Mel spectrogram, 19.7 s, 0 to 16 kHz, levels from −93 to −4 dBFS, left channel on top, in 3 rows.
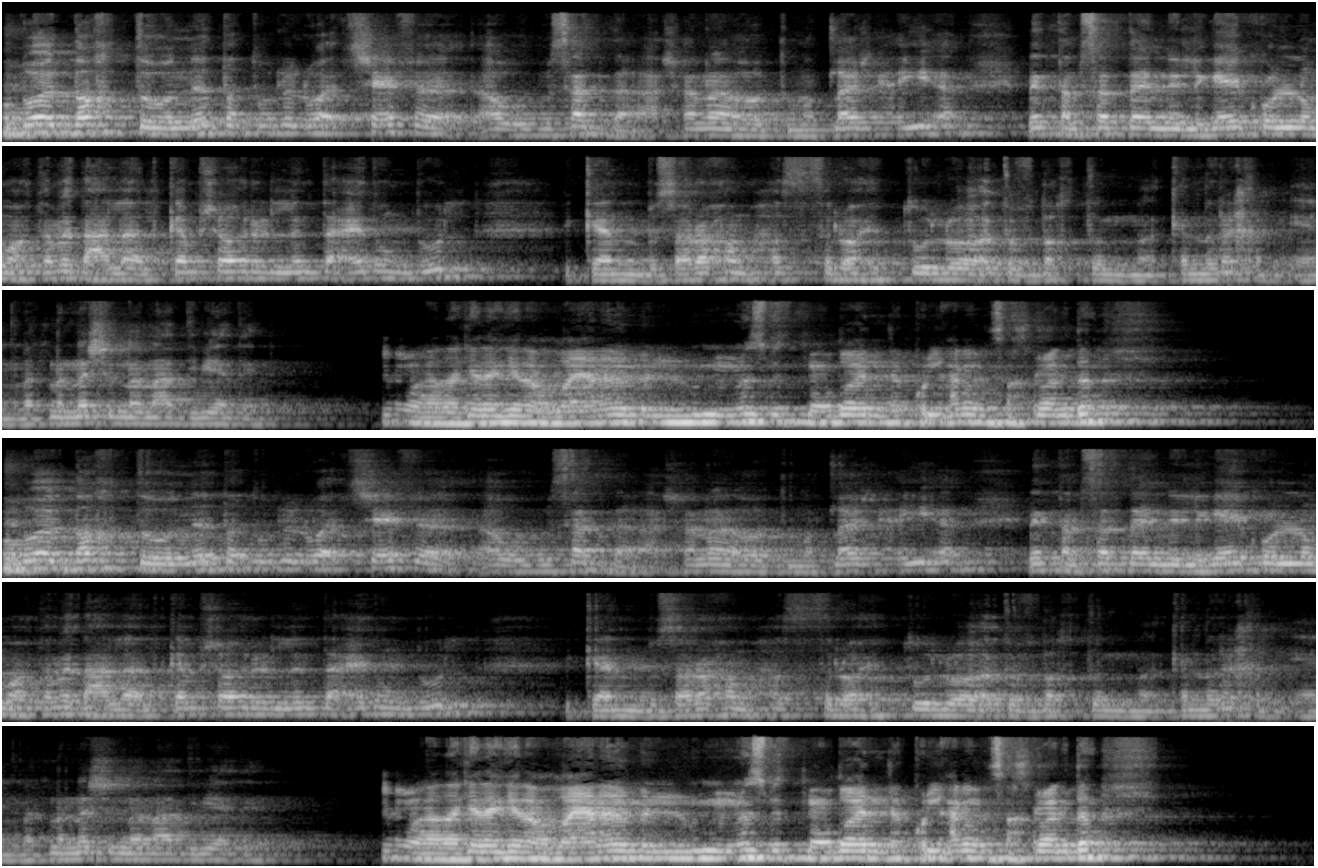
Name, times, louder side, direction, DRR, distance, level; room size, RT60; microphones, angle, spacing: voice 1, 0.0-14.5, left 3 dB, 60° left, 2.4 m, -31 dB
voice 2, 15.0-19.0, right 2 dB, 50° right, 1.4 m, -24 dB
21.5 x 19.0 x 9.9 m
head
